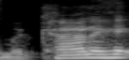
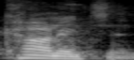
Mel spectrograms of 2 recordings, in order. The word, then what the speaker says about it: Connaughton: Bobby Portis, okay, and Pat, was it McConaughey? McConaughey? Is that how you pronounce his name? Pat Connaughton, yes.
